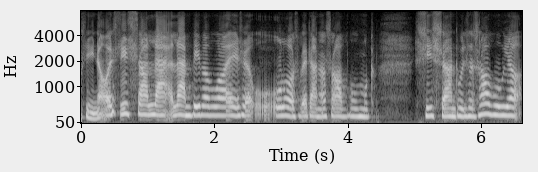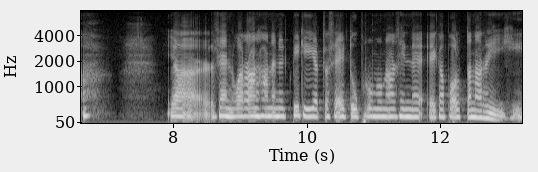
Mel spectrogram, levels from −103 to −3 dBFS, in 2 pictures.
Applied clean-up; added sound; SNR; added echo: none; none; none; none.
